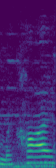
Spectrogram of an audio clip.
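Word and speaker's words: McCay: So she was created by animator Winsor McKay or Mackay, however you want to pronounce it.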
